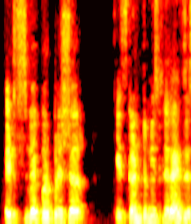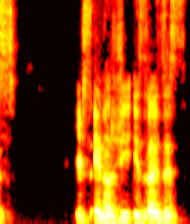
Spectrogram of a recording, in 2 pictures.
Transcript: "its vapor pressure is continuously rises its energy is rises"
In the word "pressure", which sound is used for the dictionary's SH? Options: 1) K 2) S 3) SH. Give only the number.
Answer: 3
